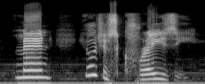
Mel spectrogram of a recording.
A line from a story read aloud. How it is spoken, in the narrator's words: Alex exclaimed to his mother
